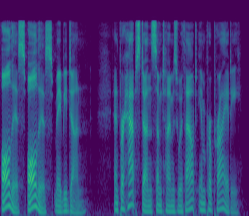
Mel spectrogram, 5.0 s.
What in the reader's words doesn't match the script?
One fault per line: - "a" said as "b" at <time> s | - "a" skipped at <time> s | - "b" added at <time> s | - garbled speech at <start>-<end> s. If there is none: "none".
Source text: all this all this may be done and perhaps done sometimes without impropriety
none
